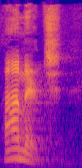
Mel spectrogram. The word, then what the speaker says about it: homage: Okay, homage is what it's written as, but it's pronounced homage, H-O-M-A-G.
